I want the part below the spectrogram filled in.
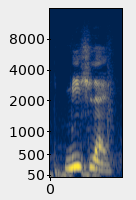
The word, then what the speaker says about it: Michelin: If you want to get fancy, pronounce it in its original French, Michelet.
